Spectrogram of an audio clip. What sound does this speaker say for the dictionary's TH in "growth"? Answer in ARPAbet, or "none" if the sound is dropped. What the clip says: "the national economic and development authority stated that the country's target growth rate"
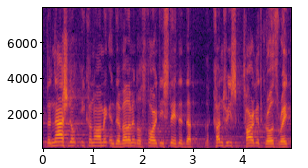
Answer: TH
